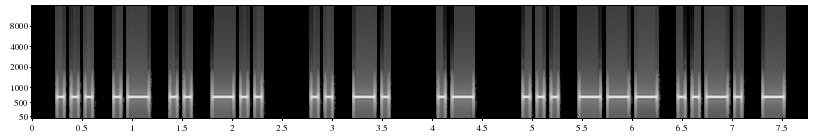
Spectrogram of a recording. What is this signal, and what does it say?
Morse code, heard as a keyed tone, about 17 wpm, 700 Hz. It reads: SAID IN A SOFT
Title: Sentences from Top 1500 Words 17wpm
